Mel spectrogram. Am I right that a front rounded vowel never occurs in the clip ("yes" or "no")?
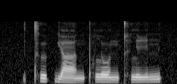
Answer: yes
